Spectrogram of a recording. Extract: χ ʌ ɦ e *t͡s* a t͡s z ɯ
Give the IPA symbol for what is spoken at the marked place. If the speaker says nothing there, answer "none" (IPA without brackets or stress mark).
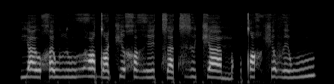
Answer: t͡s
